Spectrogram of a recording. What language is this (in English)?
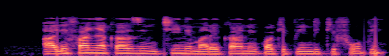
Swahili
